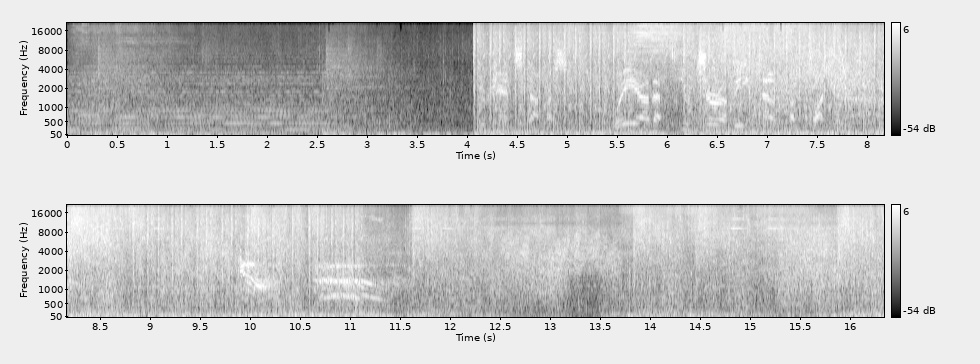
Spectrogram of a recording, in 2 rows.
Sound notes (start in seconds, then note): 0.2 dramatic music; 8.5 gun firing; 9.8 dramatic music; 14.1 gun firing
